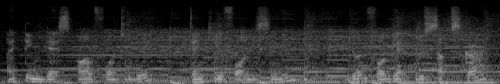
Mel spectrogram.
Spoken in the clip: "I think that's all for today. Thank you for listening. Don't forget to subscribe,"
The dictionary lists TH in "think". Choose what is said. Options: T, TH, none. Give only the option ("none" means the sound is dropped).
T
